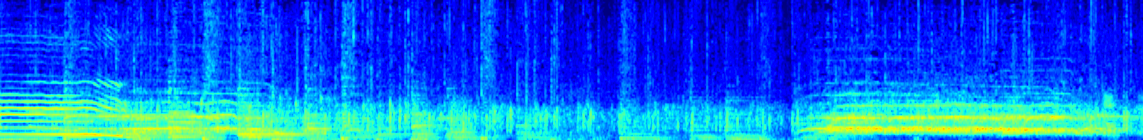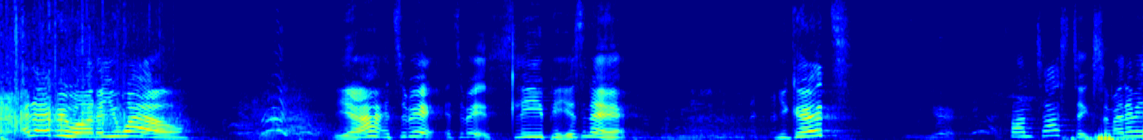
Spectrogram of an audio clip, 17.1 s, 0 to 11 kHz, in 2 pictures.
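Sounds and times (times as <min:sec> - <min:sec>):
live comedy audience whooping and cheering: 0:00.0 - 0:08.8
live comedy audience clapping: 0:00.1 - 0:10.0
speech: 0:09.2 - 0:10.1, 0:11.1 - 0:13.4, 0:14.4 - 0:15.0, 0:16.2 - 0:17.1.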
